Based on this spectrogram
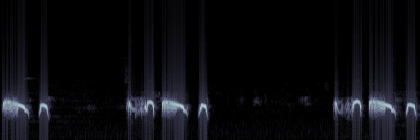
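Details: Spotted dove used as a decoy, calling in the morning in the thúc and chiêu styles: three low, mellow phrases, each a quavering coo, a long falling coo and a short final note, repeated about every three seconds with quiet between.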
